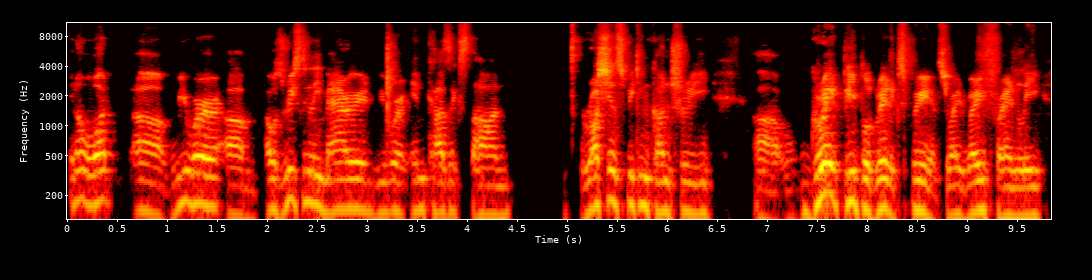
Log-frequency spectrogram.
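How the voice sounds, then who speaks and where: A man talking casually as a podcast guest, an animated storyteller who laughs often. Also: medium pitch, normal speed. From Dubai. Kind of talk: casual interview chat.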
